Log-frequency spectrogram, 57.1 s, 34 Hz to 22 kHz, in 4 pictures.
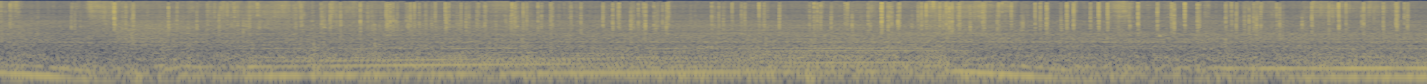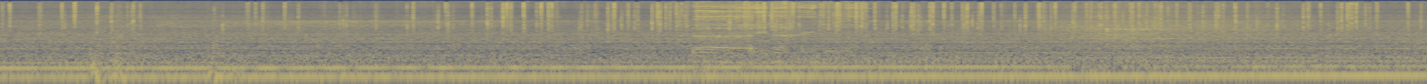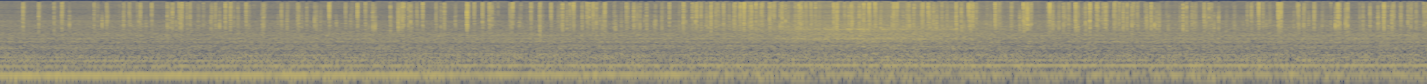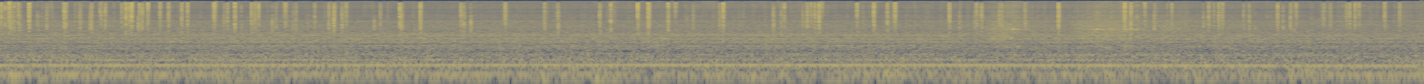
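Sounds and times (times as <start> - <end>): car engine and road drone: 0.0 - 57.0
light crackling ticks: 0.1 - 57.0.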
